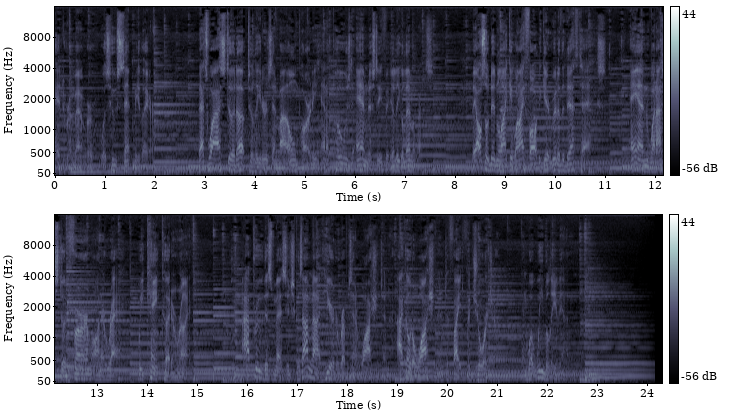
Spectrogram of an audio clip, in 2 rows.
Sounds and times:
Speech: 0.0s - 2.0s, 2.9s - 7.6s, 8.4s - 15.0s, 15.8s - 22.5s
Music: 0.0s - 24.2s.

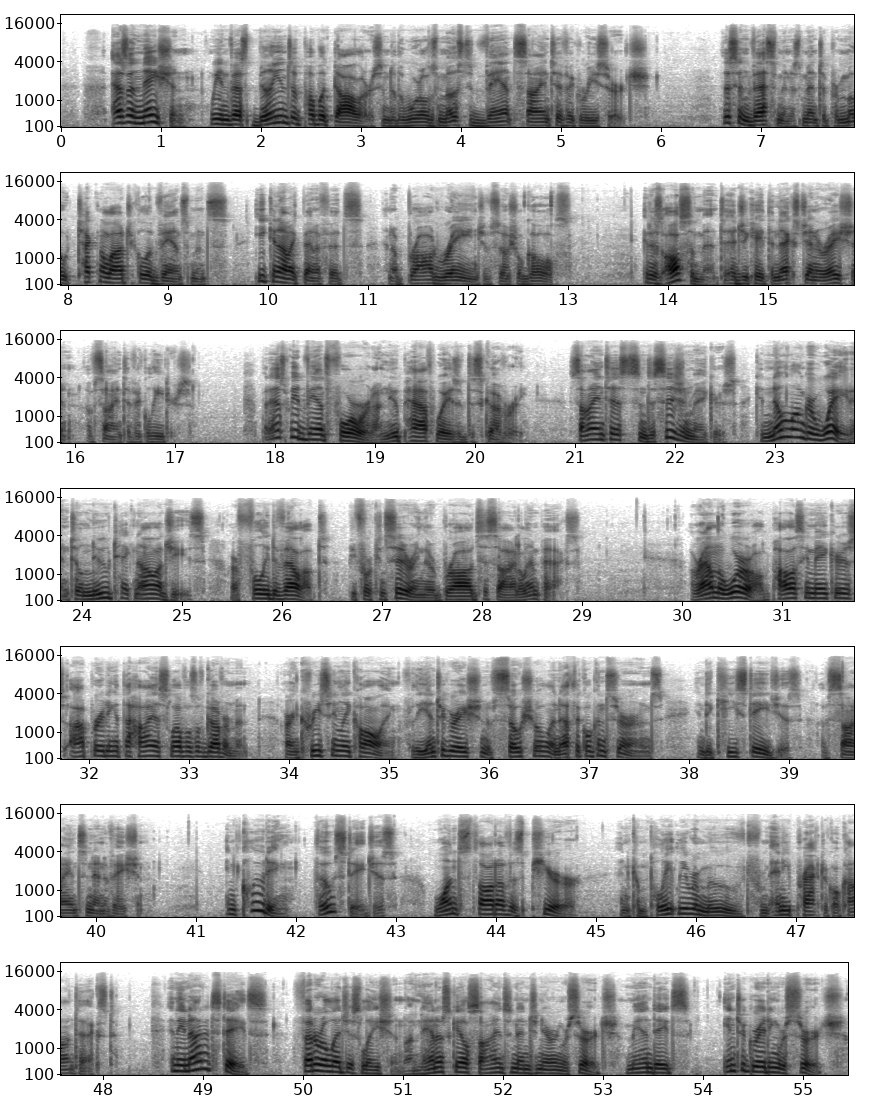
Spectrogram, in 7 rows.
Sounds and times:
Speech: 0.4s - 6.0s, 6.6s - 13.1s, 13.7s - 17.2s, 17.8s - 29.0s, 30.0s - 40.6s, 41.3s - 55.4s.

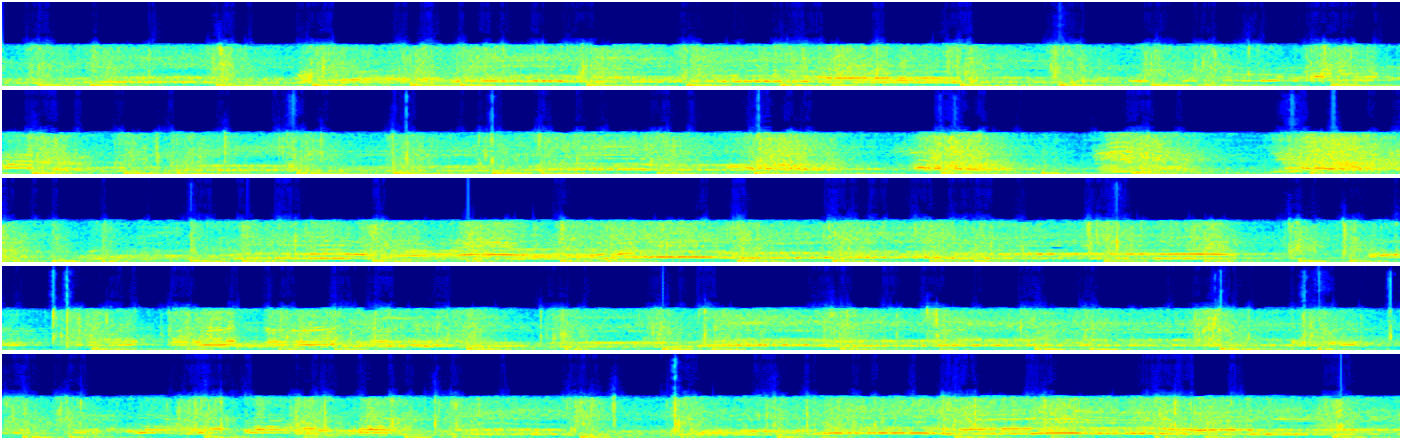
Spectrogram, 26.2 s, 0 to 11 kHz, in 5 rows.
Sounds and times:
Crowd: 0.0s - 26.2s.

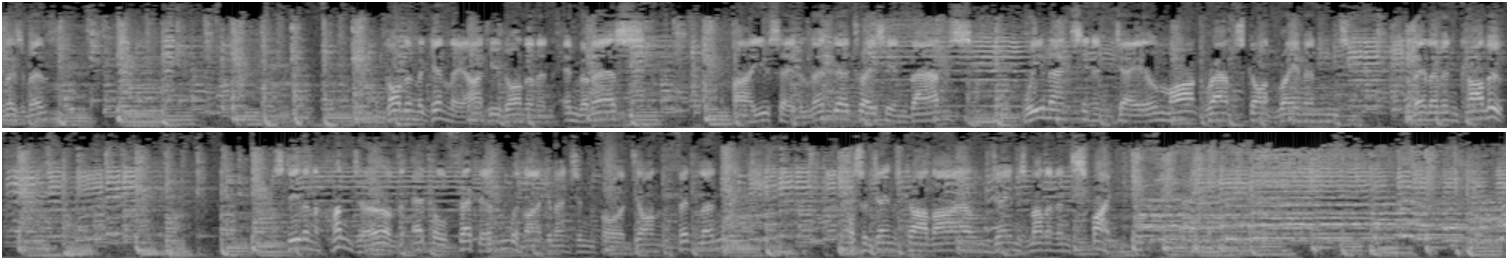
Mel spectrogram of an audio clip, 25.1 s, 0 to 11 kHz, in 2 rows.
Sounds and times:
Speech: 0.0s - 0.5s, 3.2s - 5.4s, 6.1s - 12.6s, 14.8s - 18.7s, 19.6s - 21.8s
Music: 0.0s - 25.0s.

